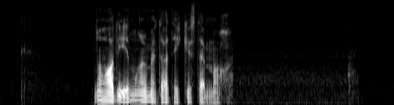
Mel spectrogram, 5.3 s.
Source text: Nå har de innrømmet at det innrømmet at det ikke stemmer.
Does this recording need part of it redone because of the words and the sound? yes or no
yes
